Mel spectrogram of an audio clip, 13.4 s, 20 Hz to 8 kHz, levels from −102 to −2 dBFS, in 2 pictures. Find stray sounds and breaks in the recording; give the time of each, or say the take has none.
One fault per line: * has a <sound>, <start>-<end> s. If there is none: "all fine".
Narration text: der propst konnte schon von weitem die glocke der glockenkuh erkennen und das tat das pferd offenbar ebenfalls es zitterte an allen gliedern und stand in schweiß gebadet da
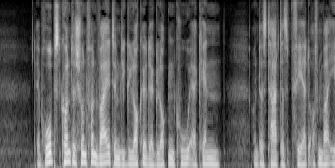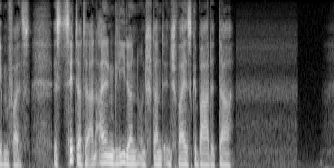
all fine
